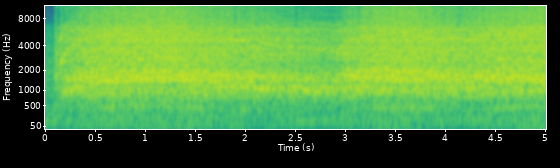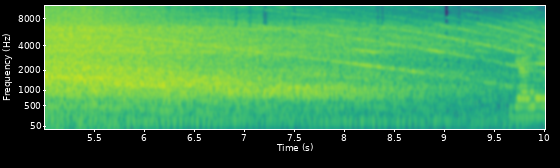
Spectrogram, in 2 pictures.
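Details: Drill tested after repair of a stripped armature spline/gear and reassembly with brushes: steady high-pitched whir at full speed, even gear noise, smooth coast-down at the end; normal operation.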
